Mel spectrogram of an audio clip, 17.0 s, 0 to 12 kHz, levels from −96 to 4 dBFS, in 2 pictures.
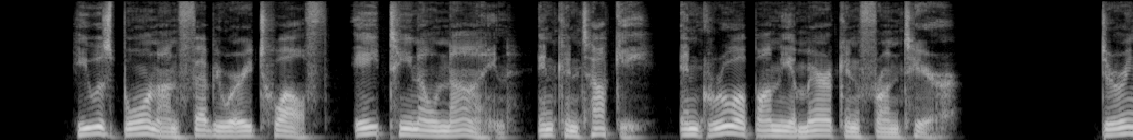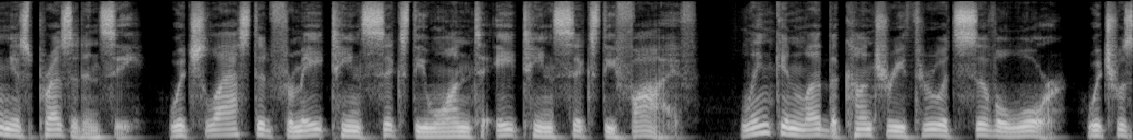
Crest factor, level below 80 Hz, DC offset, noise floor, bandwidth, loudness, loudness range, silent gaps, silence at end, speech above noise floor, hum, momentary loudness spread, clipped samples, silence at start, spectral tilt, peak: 18 dB; -50 dBFS; under 0.1%; under -90 dBFS; 12 kHz; -22 LUFS; 3 LU; 7.36-8.17 s; 0 s; over 68 dB; none; 11 LU; under 0.1%; 0.6 s; -4 dB/octave; -4 dBFS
